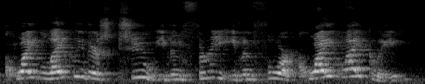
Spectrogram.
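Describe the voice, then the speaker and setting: A woman voicing a kindly, earnest male elephant in a children's storybook, gentle and protective, with emphatic phrasing. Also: sits high, expressive, measured pace, voice pushed up. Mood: pleading. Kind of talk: children's picture-book read-aloud. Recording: roomy echo, distant microphone.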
